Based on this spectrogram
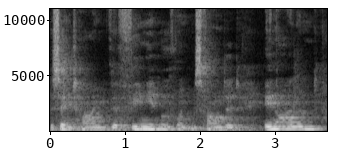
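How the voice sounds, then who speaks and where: A woman speaks in a monotone, flat intonation, with audible room echo and light background noise. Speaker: panelist. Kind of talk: interview answer. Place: hall. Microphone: podium.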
